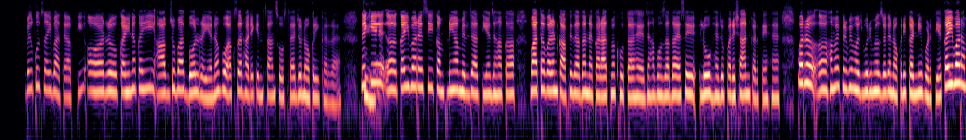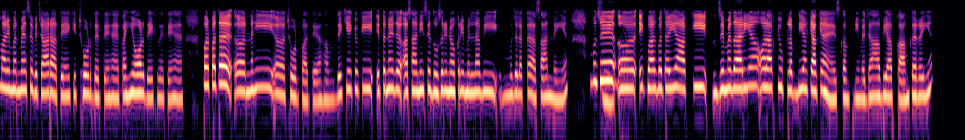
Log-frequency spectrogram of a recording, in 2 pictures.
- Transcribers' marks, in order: none
- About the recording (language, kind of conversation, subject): Hindi, advice, प्रमोन्नति और मान्यता न मिलने पर मुझे नौकरी कब बदलनी चाहिए?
